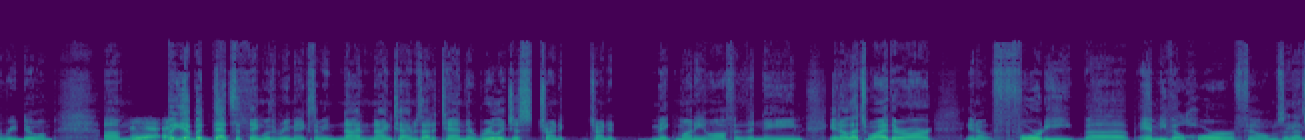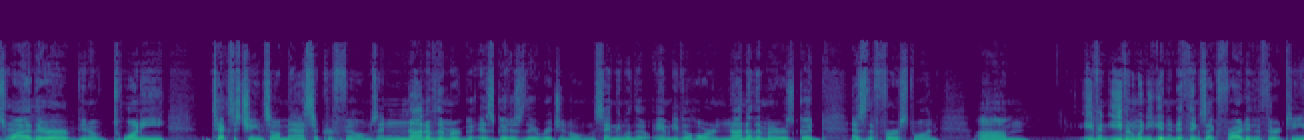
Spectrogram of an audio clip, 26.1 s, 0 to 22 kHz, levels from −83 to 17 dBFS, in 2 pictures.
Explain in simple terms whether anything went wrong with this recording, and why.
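Compressed frames were skipped: chunks of the encoded speech never reached playback, so the audio jumps ahead with a brief smeared blip at 1.05 s (about a tenth of a second lost), then at 15.39 s and at 16.88 s, just before "none of them are" (roughly one frame each).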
